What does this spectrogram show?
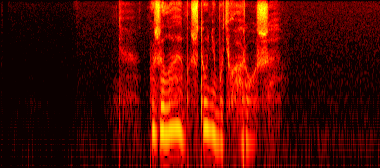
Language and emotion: Russian, sad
